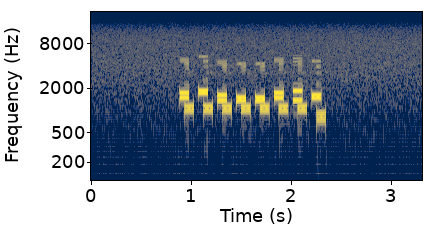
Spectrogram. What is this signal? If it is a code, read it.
Multi-frequency trunk signalling (R2, with the far end's replies), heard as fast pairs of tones, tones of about 90 ms. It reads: 50211573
